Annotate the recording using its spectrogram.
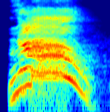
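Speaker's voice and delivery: loud, high yelled refusal; frustrated outburst. Real, not acted. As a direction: yell it out in exasperation. Venting frustration at software mishap.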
